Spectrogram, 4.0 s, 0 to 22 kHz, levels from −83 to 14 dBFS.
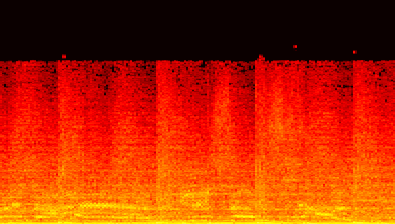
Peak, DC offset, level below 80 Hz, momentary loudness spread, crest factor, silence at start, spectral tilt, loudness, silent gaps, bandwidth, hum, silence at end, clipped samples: -2 dBFS; under 0.1%; -20 dBFS; 1 LU; 8 dB; 0 s; -4 dB/octave; -9 LUFS; none; 16.5 kHz; none; 0 s; under 0.1%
